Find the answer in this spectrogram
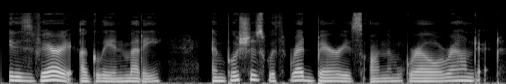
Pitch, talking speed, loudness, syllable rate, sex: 160 Hz, 190 wpm, -18 LUFS, 5.3 syllables/s, female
